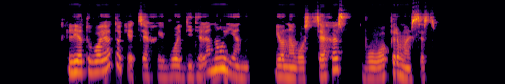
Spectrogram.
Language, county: Lithuanian, Panevėžys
